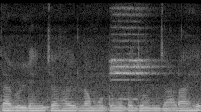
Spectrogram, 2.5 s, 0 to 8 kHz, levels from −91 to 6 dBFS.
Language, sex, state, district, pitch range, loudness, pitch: Marathi, male, Maharashtra, Sindhudurg, 120-125 Hz, -22 LUFS, 120 Hz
